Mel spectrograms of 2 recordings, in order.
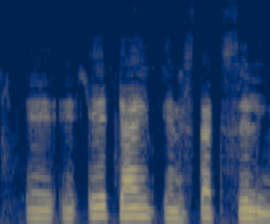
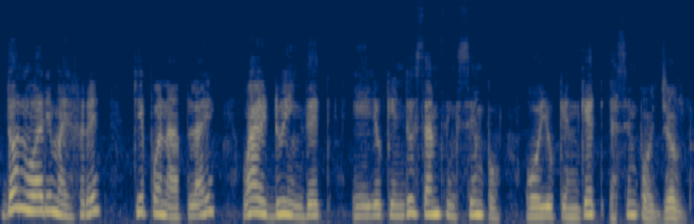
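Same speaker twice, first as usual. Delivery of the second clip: higher, sing-song fake concern; mock sympathetic friend; 4 semitones higher than usual. Comedian mimics a pitying friend offering hollow advice, sing-song. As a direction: play the pitying friend, voice lifted high. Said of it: "they say, eh".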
